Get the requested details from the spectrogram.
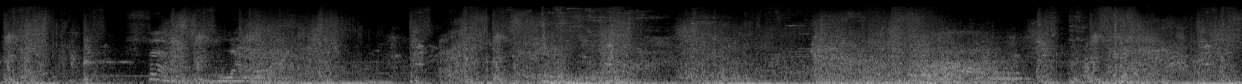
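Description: Magic blasts whoosh and crackle in a fast game fight.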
